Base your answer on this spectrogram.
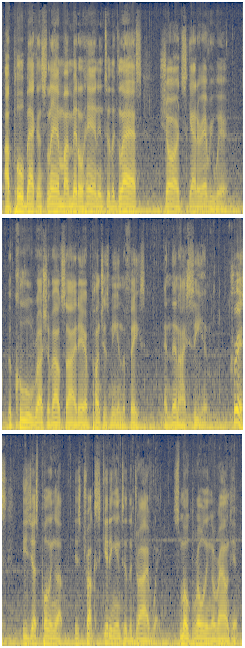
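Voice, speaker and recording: Audio drama, male actor: wounded trapped man, low voice, strained and urgent, noisy ambience behind. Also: normal speed, lightly acted. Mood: pained, desperate. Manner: strained, urgent, shouting for help. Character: Jason, wounded, desperate man trapped in burning house. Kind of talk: first-person audio drama narration with dialogue.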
